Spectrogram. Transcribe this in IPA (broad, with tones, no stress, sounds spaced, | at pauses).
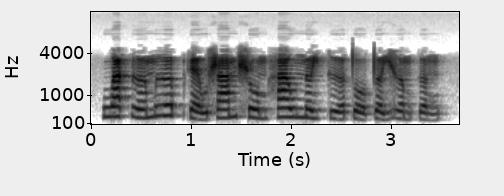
w a˦˥ t̚ ɣ əː˧˥ m ɣ əː˦˥ p̚ k ɛ˨˩˨ w ʂ a˧˥ m ʂ o˨˩ m h a˧ w n ə˨˩ j k ɨ˨˩˦ ə̯ t̪ o˨˩˨ t̪ ə˨˩˦ j ɣ ə˨˩ m k ə˨˩˨ ŋ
